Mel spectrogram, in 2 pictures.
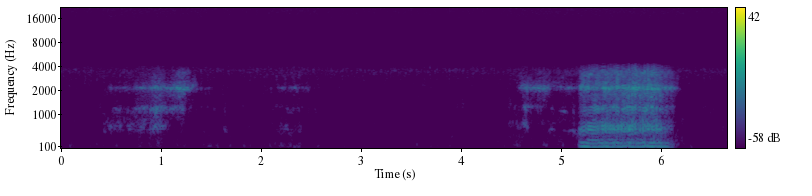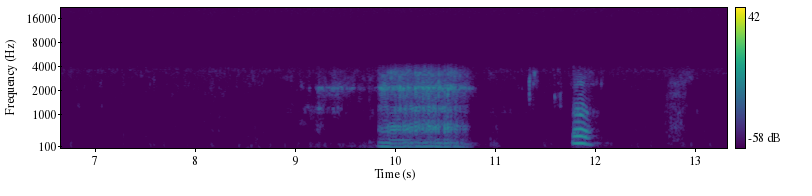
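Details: Loud, rattling snoring heard at about 20:42 after a full workday: snores on two breaths about four seconds apart, with softer breaths between, in a quiet room.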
